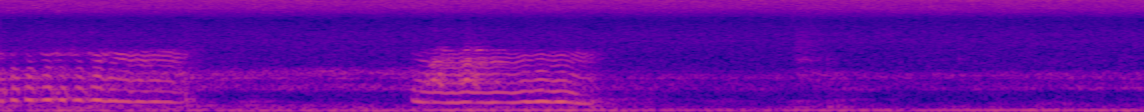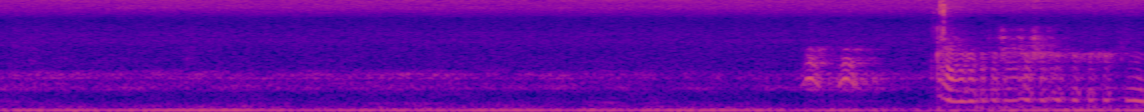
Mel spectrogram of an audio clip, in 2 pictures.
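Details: Sacred Birman cat talking to a seagull, giving drawn-out harmonic meows at the start and end with a long quiet stretch between, low rumbling hum throughout.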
